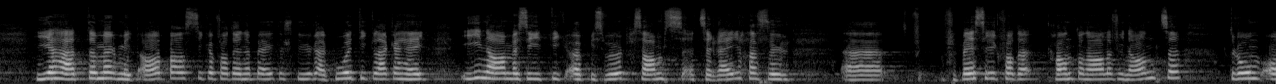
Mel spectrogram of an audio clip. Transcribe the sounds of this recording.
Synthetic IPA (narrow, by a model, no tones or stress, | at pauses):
hiəɦæt̪əməɾmɪtɑːpɑsiɡəfɔdɛnəbæɪdəʃtyːɾəːɡ̥uətiklæɡəɦɛɪtiːnɑːməsitɪɡœpːisʋɪɾksɑːmst͡sɛræɪχəfʏɾ | fəɾbɛsəɾiɡ̥fɔdəkʰɑnt̪onɑːləfinɑnt͡sə | d̪̥ʁʊmo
